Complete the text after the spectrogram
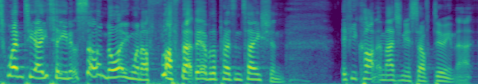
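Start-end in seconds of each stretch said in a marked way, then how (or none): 0.0-3.6 high, loud whiny moaning; mock whiny regret. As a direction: moan it like a petty grudge. Imagined deathbed regret quote.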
